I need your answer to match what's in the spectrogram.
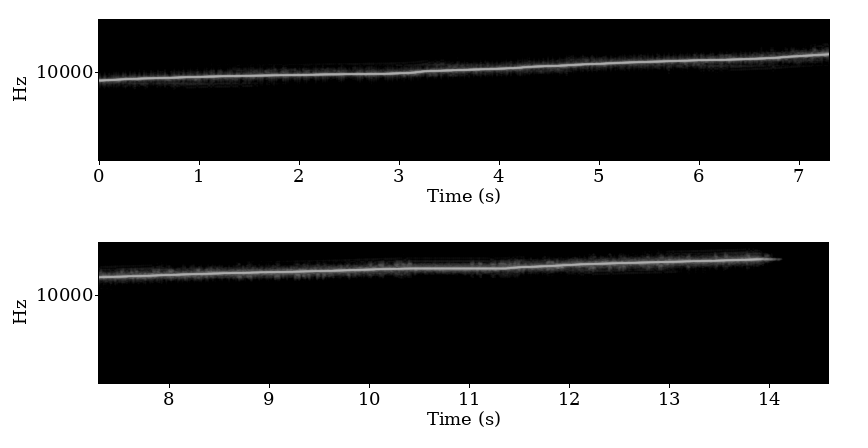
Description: This hearing test is to check the range within which how far can you, as a human, can audibly and possibly hear.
